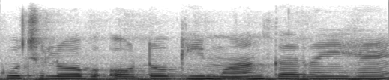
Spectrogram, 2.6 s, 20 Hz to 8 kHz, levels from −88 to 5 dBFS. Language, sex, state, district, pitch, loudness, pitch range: Hindi, female, Punjab, Fazilka, 100 Hz, -12 LUFS, 100-105 Hz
